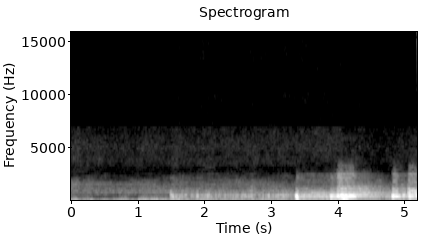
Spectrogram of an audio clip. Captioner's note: slight grumbling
